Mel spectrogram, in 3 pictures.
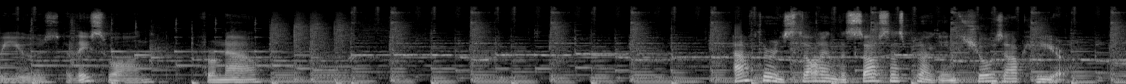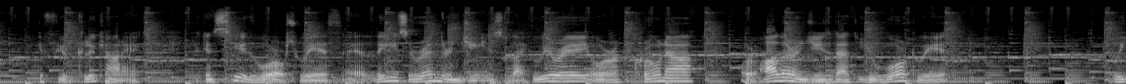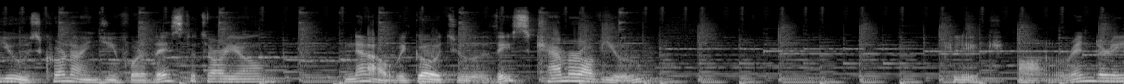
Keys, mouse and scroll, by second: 0.4-0.7 scroll, 1.2 click, 1.6-2.0 scroll, 2.7 alt+middle click, 2.9 middle click, 3.0 middle click, 4.3 alt+middle click, 4.6 scroll, 5.1-5.5 scroll, 5.9 scroll, 7.5 alt+middle click, 8.6 scroll, 9.6 middle click, 10.6-11.8 drag, 23.0 click, 23.9 middle click, 24.1-24.7 scroll, 24.7 middle click, 25.0 alt+w, 26.4-27.5 middle drag, 32.4-33.5 drag.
